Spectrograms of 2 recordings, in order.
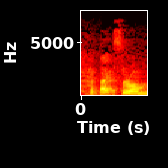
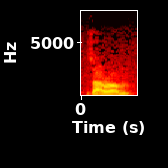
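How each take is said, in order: First: The name begins with an aks sound. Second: The name begins with a z sound. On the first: The speaker calls it right. "I too pronounce it Axeron rather than Zaron" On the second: The speaker calls it wrong. "I said Zaron"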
